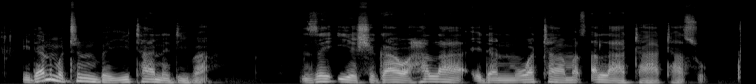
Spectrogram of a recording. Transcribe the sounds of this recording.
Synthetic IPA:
ʔɪ˨dɐ˦mːʊ˨tʊ˦˨mba˨jːi˦tʰaː˦nɐ˨diː˦ba̰˦˨ʔ | za˦˨jʔɪ˦ja˨ʃɪ˨ɡaː˦wɐ˨ɦa˦laː˨ʔɪ˨dɐ˦ŋwɐ˦tʰa˦mɐ˦sʼɐ˦laː˨tʰa˦tʰa̰ː˦so̰˦

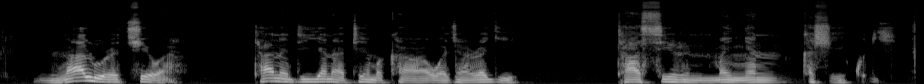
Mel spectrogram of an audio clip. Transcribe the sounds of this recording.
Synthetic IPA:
naː˦luː˨ɽa˦t͡ʃeː˦˨wa̰ː˨ | tʰaː˦nɐ˨diː˦jɐ˦naː˨tʰeː˦mɐ˨kʰaː˦wa˦wɐ˦d͡ʒɛ˦nɽɐ˦ɡʲeː˨ | tʰaː˦siː˦ɾɪ˨mmɐ˦˨ɲjɐ˦ŋkɐ˦ʃeː˨kʷʊ˦ɗiː˦˨

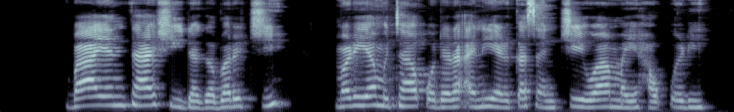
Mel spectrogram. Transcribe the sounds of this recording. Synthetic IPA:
baː˦jɐ˦ntaː˦ʃiː˨dɐ˨ɡa˨bɐ˦rt͡ʃiː˦ | mɐ˦ɽjɐ˦mu˨taː˦kʷʼʊ˨dɐ˨ɽa˦ʔa˨nɪ˦jɐ˨rkʼɐ˦sɐ˨nt͡ʃeː˦˨waː˦ma˨jha˨kʷʼʊ˦ɽiː˦

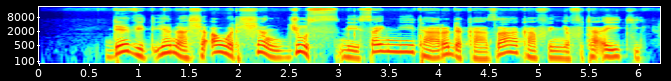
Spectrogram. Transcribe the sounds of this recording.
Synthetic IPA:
deː˦vɪ˨djɐ˦naː˨ʃɐ˨ʔa˦wɐ˨rʃɐ˦nd͡ʒu˦˨smeː˨sɐ˦ɲjiː˦taː˨ɽe˦da˨kaː˨zaː˦kaː˨ɸɪ˦ɲjaː˦ɸɪ̥˦ta̰˦ʔa˦jkʲʰiː˨

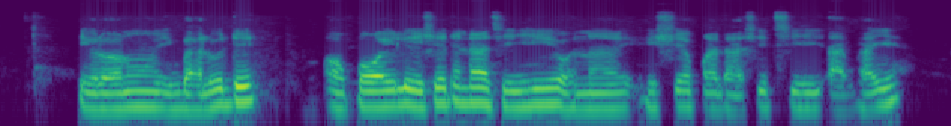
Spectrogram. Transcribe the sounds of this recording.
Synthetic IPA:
i˨ɾɔ˨ɾ̃ũ˧i˨ɡ͡ba˨lo˨˦de˦ | ɔ˨k͡pɔ˧ɔ˧i˧le˦i˧ʃɛ˦nĩ˦la˦˨ti˧ji˦ɔ˦˨nã˧i˧ʃɛ˦k͡pa˧da˨si˨˦ti˧a˦˨ɡ͡ba˨˦jɛ˦

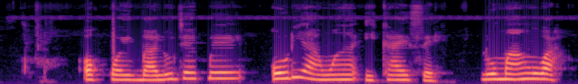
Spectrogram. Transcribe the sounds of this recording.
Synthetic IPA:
ɔ˨k͡pɔ˨i˨ɡ͡ba˨lo˨˦d͡ʒɛ˦k͡pe˦ | o˧ɾi˦a˦˨w̃ɔ̃˧i˨ka˧ɛ˨sɛ˨ | lo˨˦mãː˦˧n̩˦wa˦˨

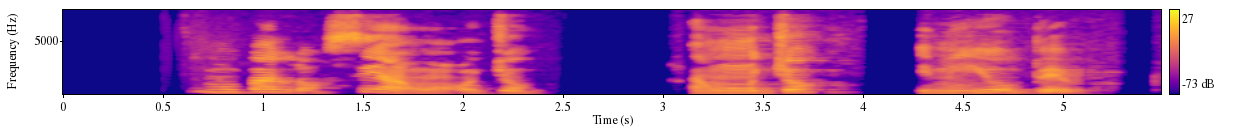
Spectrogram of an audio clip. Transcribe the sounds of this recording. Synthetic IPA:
ti˦mo˧ba˦lɔ˧si˦a˦˨w̃ɔ̃˧ɔ˧d͡ʒɔ˦ | a˨w̃ɔ̃˧ɔ˧d͡ʒɔ˦ | e˨mĩ˧joː˦˨bɛ˨ɾu˨

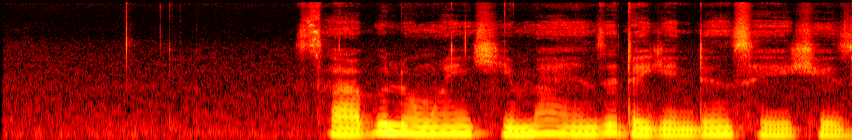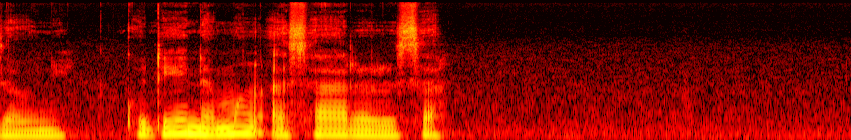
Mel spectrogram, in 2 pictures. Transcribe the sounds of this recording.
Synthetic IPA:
saː˨bʊ˦lʊ˨ŋwɐ˦ŋkʲʰiː˨maː˦jɐ˨nzu˦da˨ɡʲɪ˨ndɪ˦nsa˨jɐ˦kʲʰeː˨za˨wniː˦ | kʷʊ˨deː˦na˨mʊ˦ŋʔa˨saː˦ɾa˨ɾɪ˦sa˦

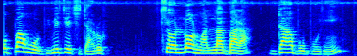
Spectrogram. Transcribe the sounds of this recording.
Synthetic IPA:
o˧ba˦˨w̃ɔ̃˧o˨bĩ˨˦me˦d͡ʒe˦˨d͡ʒi˨da˨˦ɾo˦˨ | kʰi˦ɔ˧lɔ˦ɾ̃ũ˧a˧la˦ɡ͡ba˧ɾa˧ | da˦bo˨bo˨j̃ḭ̃˨˦

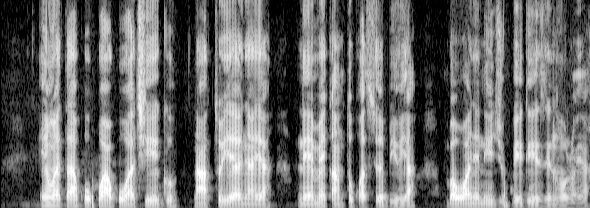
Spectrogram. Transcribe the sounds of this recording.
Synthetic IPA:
e˦ŋʷe˨ta˦a˦kʷʊ˦kʷa˦a˨kʷʊ˦a˨t͡ʃi˦e˦ɡo˦ | na˨a˨tʊ˦ja˦ɲa˦ja˦ | ne˨me˦ka˨n̩˦tʊ˦kʷa˨si˦o˦bi˨ʊ˨ja˦ | ba˦wa˦ɲa˦ni˦d͡ʒu˨kʷe˦ɡe˦e˨zi˦nʊ˦lɔ̰˨ja˦

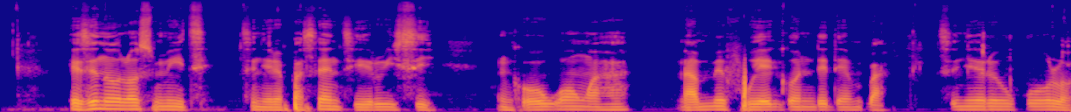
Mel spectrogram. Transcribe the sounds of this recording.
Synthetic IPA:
e˨zi˦no˦lɔ˦smi˦˨ti̥˨ | si˨ɲe˨ɾe˨pa˨sɛ˦n̩˨ti˨ɾu˦i˦si˦˨ | ŋ̩˨kḛ˨ʊ˦ɡʷɔ˦ŋʷa˨ɦa˦ | na̰˨m̩˦me˦fṵ˨e˦ɡo˦n̩˦dɪ˦dɪ˨ŋ͡m̩˦k͡pa˨ | si˦ɲe˦ɾe˦ʊ˦kʷʊ˦ʊ˦lɔ˨

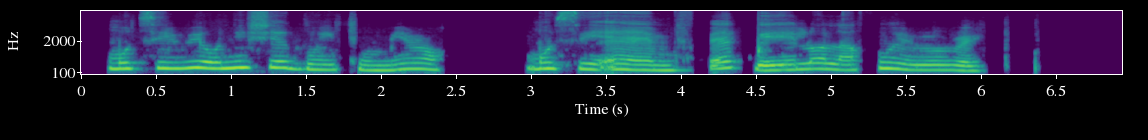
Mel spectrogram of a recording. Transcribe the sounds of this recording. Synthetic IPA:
mo˧ti˧ɾi˦o˧nĩ˦ʃe˦ɡũ˧i˧tũ˨mĩ˨˦ɾ̃ɔ̃˦˨ | mo˧si˧ɛ˦˨m̩˨fɛ˨˦k͡pe˨˦lɔ˦la˧˦fũ˦e˦˨ɾo˧ɾɛ˨

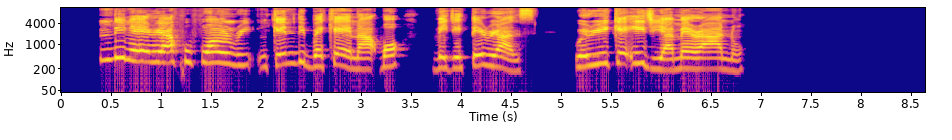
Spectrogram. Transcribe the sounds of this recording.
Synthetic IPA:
n̩˦dɪ˦ne˨˦˨ɾi˦a˦fʷʊ˦pʷɔ˦n̩˦ɾi˦ŋ̩˨ke˦n̩˦dɪ˦be˨ke˦˨na˨a˨k͡pɔ˦ | ve˨d͡ʒe˨te˦ɾi˦a˨n˨s | we˨ɾi˦i˦ke˦ʔi˦d͡ʒi˨a˨me˦ɾa˦a˦nʊ˦

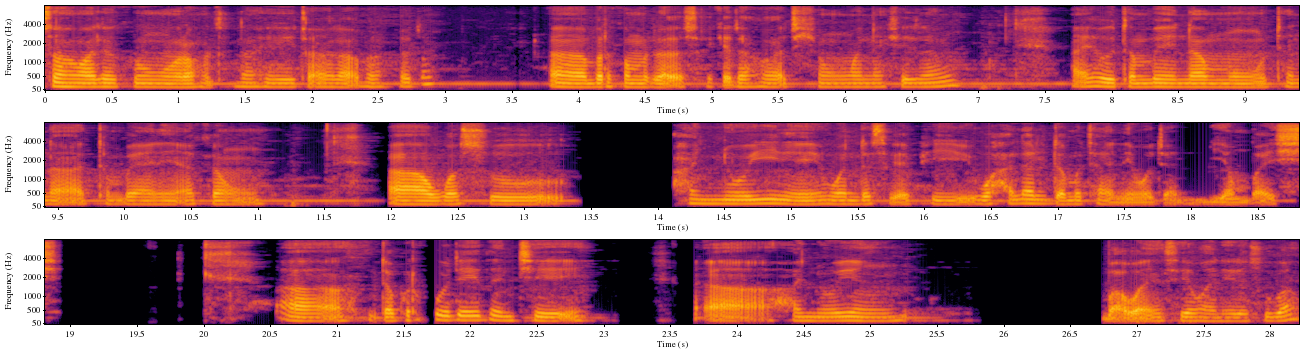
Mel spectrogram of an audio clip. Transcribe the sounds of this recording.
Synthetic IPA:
asɐ˦laː˦muʔa˨le˦jkʊ˦mwɐɾɐhmɐtʊlːaː˦hita˨ʔa̰ː˦la̰ː˦ʔa̰bɐɾɐ˦kaː˦to˦ | abɐ˦ɾɐkɐ˦mːu˨da̰˨da̰˨sɐɾkʲʼɛ˨da˦ha˦waː˦ʔa˨t͡ʃɪ̥˦kʲɪ˦ŋwɐ˦nːɐ˨nʃɐ˦ɾi˦naː˦mːu˦ | ʔa̰˨jɐ˦˨wtɐ˨mbɐ˦jɐ˨nːa˦mːu˨tʰɐ˦na̰˨tɐ˨mbɐ˦ja˨neː˦ʔa̰˨kʰɐ˦ŋ | ʔawɐ˦su˦ | ha˦ɲjoː˦jiː˦neː˨wɐ˦nda˨sʊ˦kɐ̰˨ɸi˦wɐ˦ha˦lɐ˦rda˨mʊ˦tʰaː˨nḛː˦wɐ̰˦d͡ʒɛ̰˦mbɪ˦jɛ̰˦mba̰ː˦ʃi̥i̥˦ | ʔa˨da˨ɸɐ˦rkʷoː˦da˦jzɐ˦˨nt͡ʃeː˦˨ | ʔa̰˨ha˦ɲjoː˦jɪ˦ŋ | ba̰ː˨wɐ̰˦ɛ̰˦nseː˦waː˨neː˦da˨su˦ba˦ʔ

